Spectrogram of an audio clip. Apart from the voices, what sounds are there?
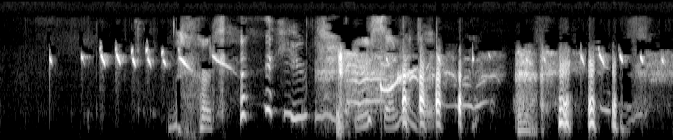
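bird chirping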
